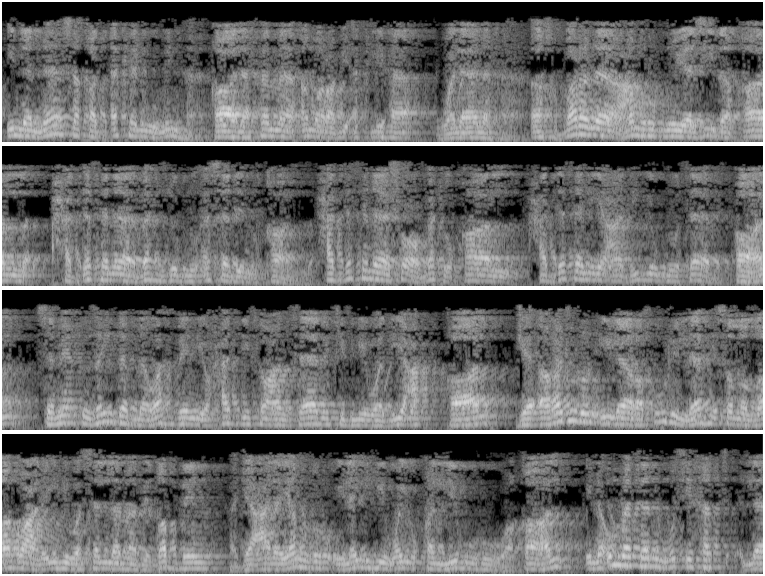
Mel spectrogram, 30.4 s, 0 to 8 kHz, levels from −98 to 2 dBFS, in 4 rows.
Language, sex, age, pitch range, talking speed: Arabic, male, 40-59, 115-140 Hz, 115 wpm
